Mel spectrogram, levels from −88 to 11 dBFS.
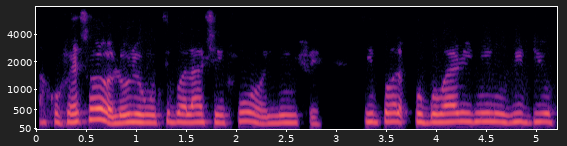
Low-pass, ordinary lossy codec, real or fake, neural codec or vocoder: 7.2 kHz; Opus, 16 kbps; real; none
